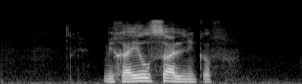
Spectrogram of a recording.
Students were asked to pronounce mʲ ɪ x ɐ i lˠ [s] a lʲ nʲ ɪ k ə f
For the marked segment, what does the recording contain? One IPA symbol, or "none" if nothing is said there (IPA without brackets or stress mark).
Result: s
